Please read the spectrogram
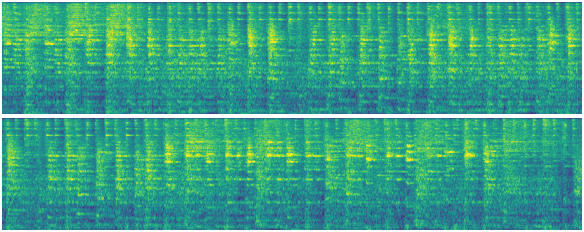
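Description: A full steel orchestra playing live: massed steel pans carrying the melody and chords over a drum kit and percussion, with a steady beat.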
